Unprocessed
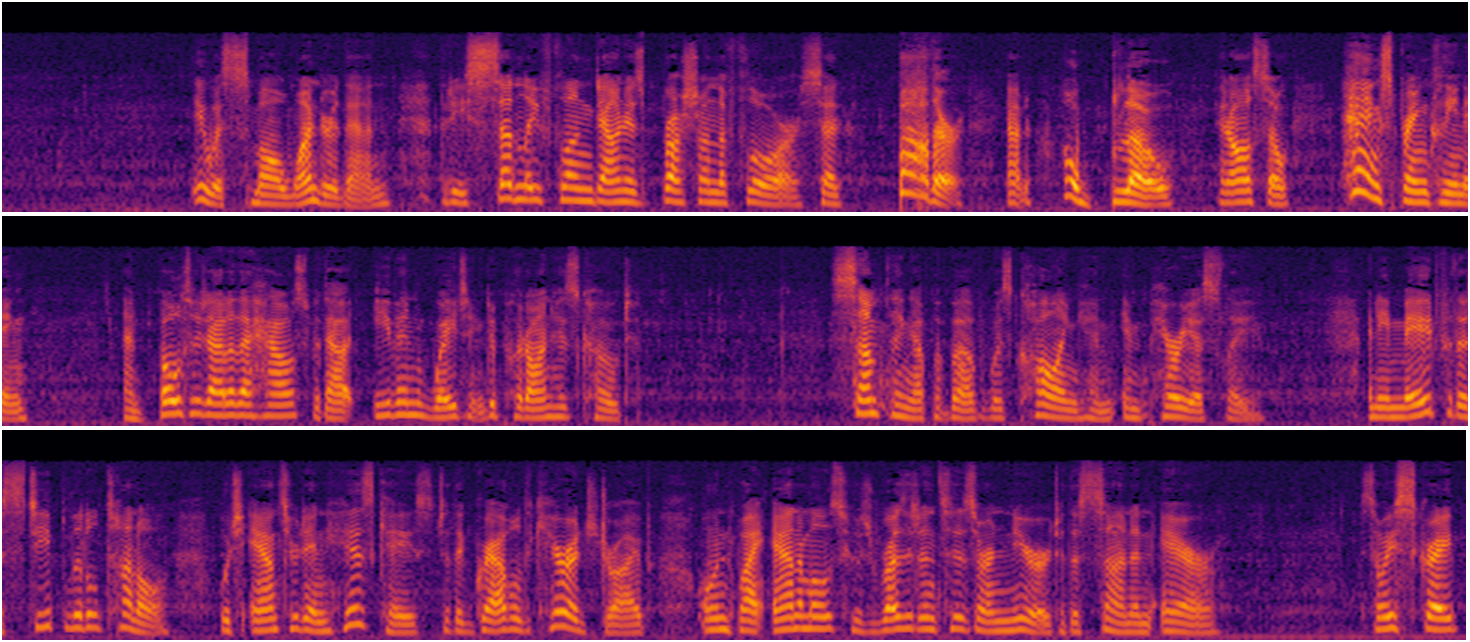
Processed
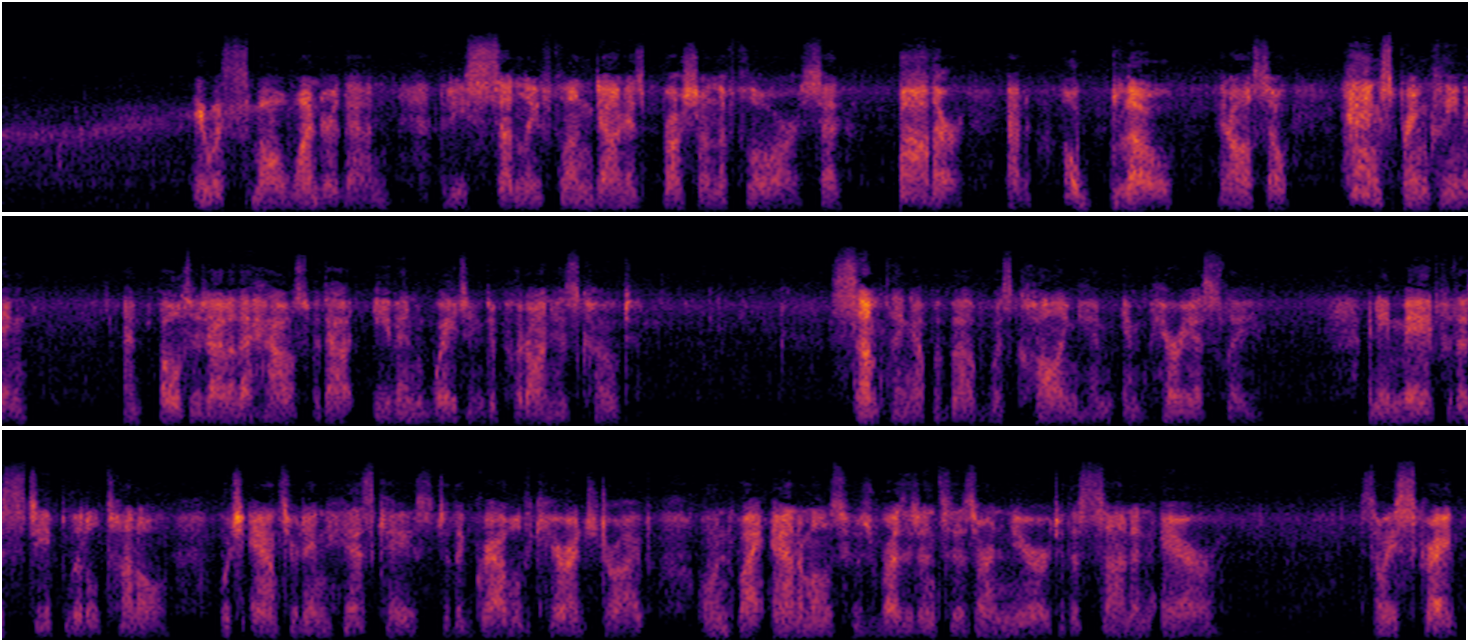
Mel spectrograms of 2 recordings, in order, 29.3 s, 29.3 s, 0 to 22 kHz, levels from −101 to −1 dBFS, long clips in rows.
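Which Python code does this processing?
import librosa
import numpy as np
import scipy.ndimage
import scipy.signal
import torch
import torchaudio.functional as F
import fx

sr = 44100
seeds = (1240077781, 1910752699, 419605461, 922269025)

y = fx.whisperise(x, sr, seeds[0])
y = fx.filter_sweep_bandpass(y, sr, from_hz=1600.0, to_hz=3800.0, start_s=0.4, end_s=2.36, q=7.8)
y = fx.upward_expand(y, sr, threshold_db=-43.0, expansion=1.5)
y = F.gain(torch.from_numpy(y), 10.0).numpy()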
